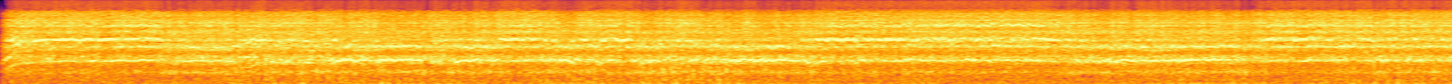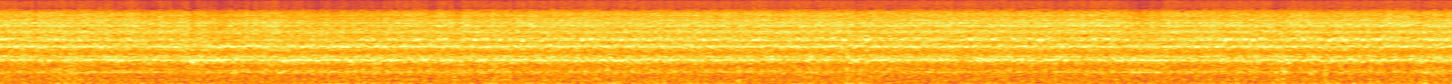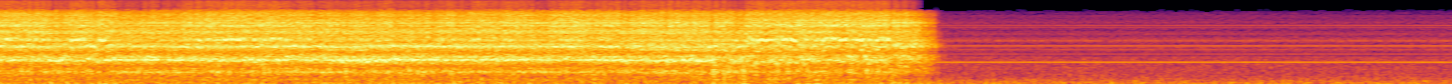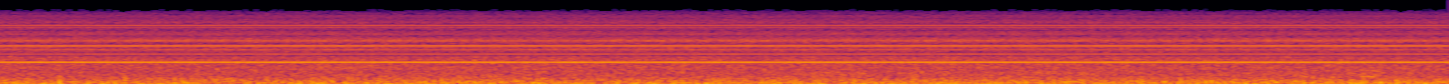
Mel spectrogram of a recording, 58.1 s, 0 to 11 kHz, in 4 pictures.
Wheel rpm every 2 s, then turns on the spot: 180, 200, 220, 210, 210, 210, 220, 230, 220, 230, 230, 230, 230, 220, 230, 230, 230, 230, 200, 20, 0, 0, 0, 0, 0, 0, 0, 0, 0.
none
